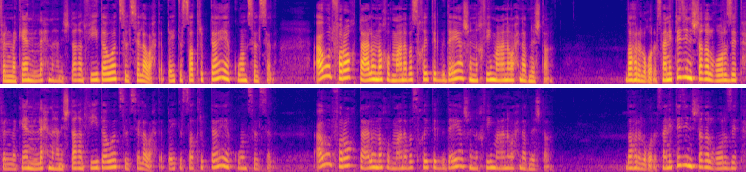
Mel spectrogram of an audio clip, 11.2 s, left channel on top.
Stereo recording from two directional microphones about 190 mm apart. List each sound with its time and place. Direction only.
0.0 s a woman's voice: 50° left (ahead or behind)
0.5 s speech: 15° left (ahead or behind)
0.7 s speech: centre (ahead or behind)
1.3 s a woman's voice: 35° left (ahead or behind)
9.4 s a woman's voice: 50° left (ahead or behind)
